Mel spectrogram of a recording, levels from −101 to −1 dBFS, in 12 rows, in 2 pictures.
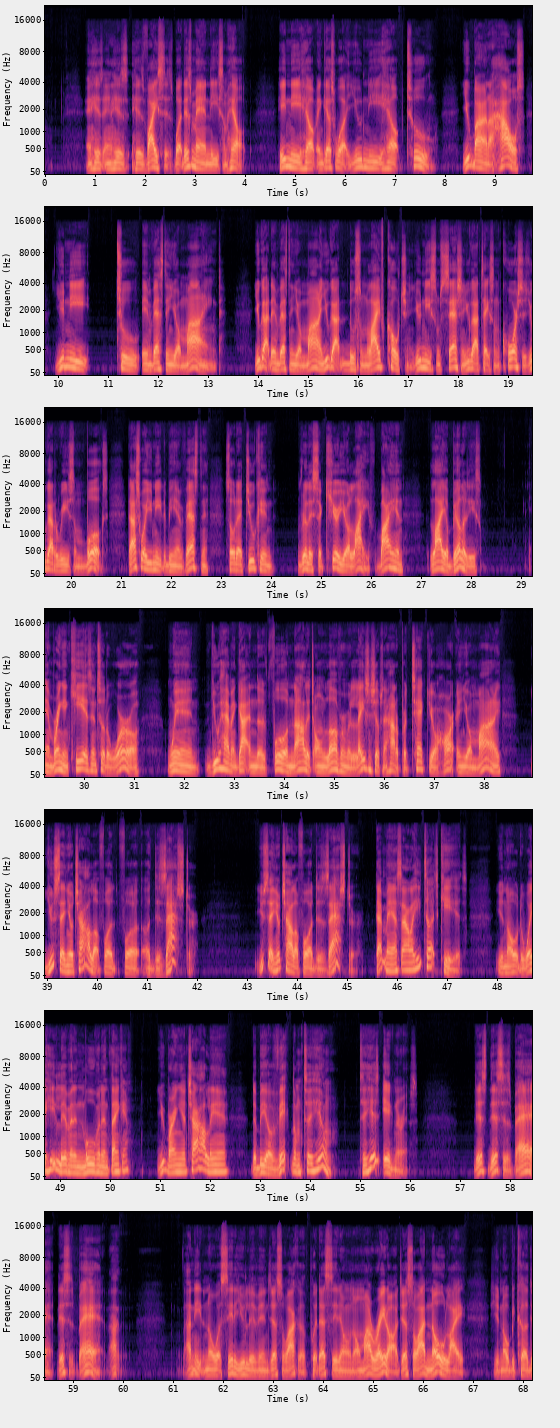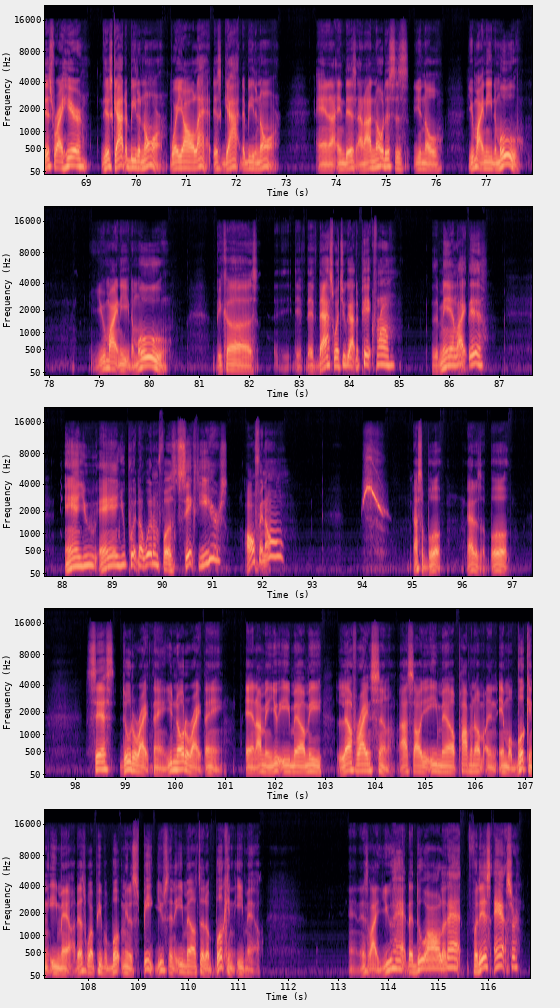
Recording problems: none

